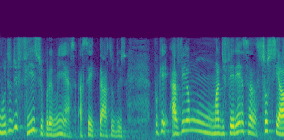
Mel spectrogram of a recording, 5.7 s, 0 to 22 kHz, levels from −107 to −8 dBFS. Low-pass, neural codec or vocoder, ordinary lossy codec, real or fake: 7.2 kHz; none; none; real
